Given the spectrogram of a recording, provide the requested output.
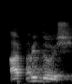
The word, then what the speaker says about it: Abduch: A pronúncia é essa mesmo? Abduch? Abduch, isso mesmo.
